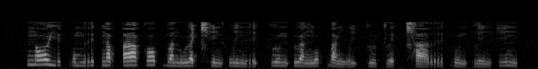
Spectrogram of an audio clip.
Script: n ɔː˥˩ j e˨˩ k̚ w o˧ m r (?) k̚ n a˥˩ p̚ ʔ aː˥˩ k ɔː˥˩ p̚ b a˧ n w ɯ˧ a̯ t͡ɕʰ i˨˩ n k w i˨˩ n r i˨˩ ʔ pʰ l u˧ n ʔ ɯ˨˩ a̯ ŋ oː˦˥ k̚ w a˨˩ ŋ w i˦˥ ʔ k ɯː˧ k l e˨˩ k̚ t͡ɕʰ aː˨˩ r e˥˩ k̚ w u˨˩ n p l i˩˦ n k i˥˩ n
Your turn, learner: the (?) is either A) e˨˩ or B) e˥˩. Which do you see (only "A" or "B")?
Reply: B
